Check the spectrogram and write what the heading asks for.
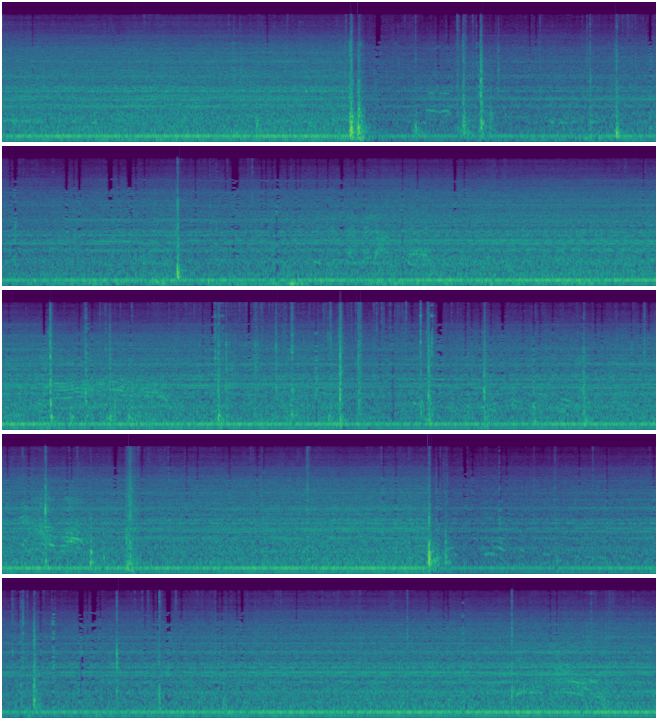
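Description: Power unit of hydraulic rescue tools (spreaders and cutters, the jaws of life) running steadily while a crashed minivan's door is cut and spread, with repeated cracks and snaps of metal and glass giving way. Two loud snaps, one a few seconds in and one about four-fifths of the way through, are each followed by a brief drop in level.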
